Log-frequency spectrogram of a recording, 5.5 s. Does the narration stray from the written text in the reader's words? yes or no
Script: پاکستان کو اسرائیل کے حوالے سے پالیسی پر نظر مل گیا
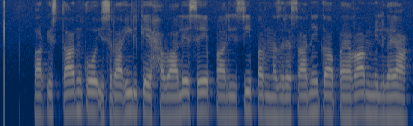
yes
